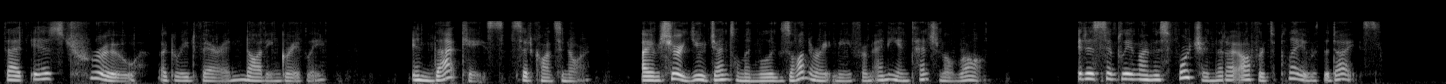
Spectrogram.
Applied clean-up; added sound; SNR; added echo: neural mask model RNNoise.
